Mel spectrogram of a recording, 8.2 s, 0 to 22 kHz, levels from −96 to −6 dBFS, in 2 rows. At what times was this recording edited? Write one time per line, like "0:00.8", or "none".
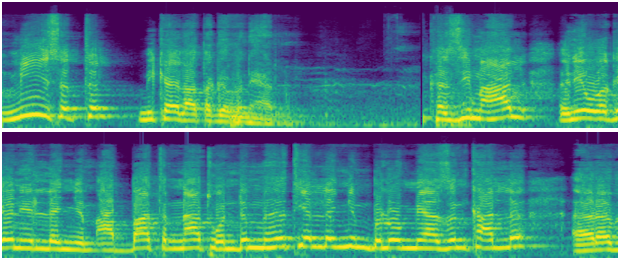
0:02.8

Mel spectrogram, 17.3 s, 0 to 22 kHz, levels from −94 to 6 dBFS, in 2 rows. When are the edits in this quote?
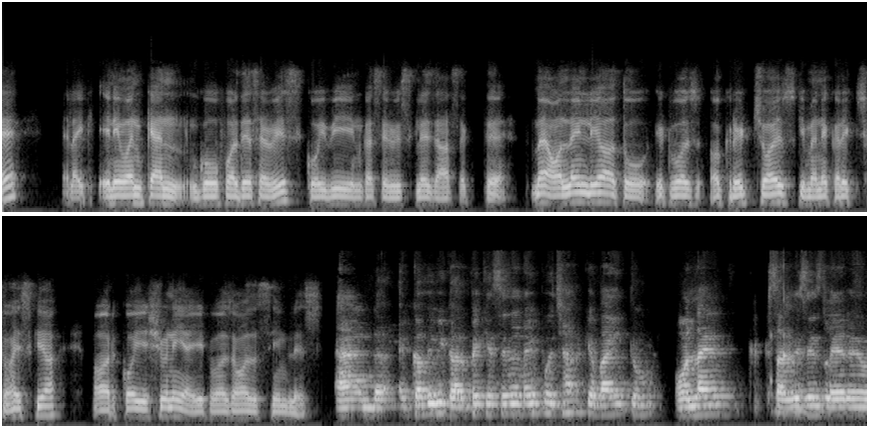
0:05.2
0:11.8

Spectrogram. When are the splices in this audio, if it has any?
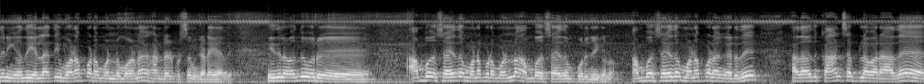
none

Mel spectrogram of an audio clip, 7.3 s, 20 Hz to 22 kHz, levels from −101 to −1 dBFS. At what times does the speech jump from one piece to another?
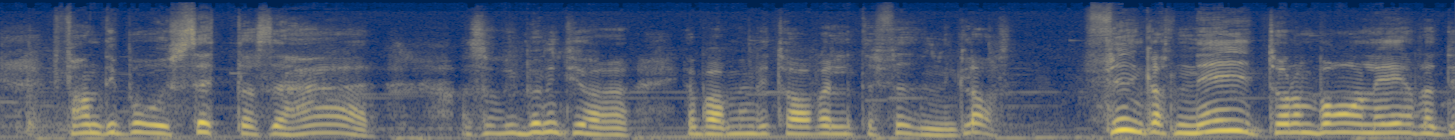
none

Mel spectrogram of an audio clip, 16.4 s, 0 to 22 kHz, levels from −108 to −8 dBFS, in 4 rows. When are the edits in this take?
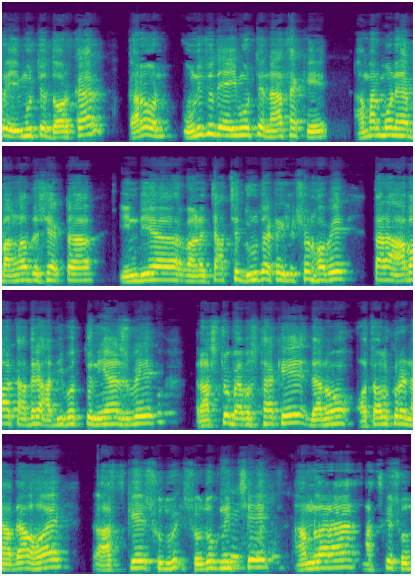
0:09.9

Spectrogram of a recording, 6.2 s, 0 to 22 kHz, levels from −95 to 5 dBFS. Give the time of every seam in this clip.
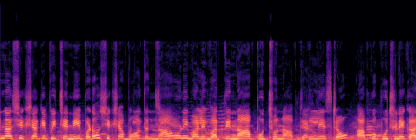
0:02.2
0:04.6

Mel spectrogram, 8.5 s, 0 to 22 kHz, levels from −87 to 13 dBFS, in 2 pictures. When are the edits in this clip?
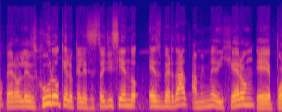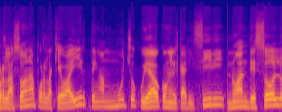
none

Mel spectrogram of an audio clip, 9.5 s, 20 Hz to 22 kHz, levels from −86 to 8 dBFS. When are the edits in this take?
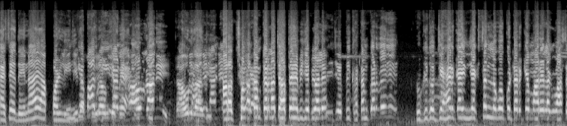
0:03.7

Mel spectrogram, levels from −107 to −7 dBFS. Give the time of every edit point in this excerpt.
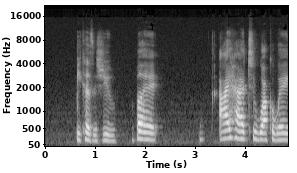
none

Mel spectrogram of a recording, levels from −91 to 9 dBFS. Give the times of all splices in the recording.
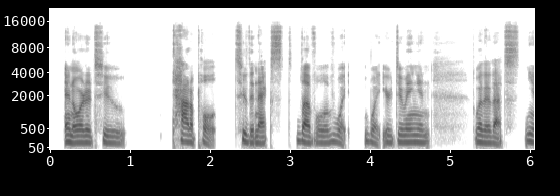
none

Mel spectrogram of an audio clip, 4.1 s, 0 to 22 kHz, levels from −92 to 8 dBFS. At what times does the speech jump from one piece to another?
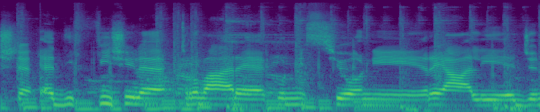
none

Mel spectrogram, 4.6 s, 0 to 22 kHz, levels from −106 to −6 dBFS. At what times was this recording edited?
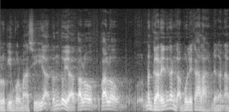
0:01.0

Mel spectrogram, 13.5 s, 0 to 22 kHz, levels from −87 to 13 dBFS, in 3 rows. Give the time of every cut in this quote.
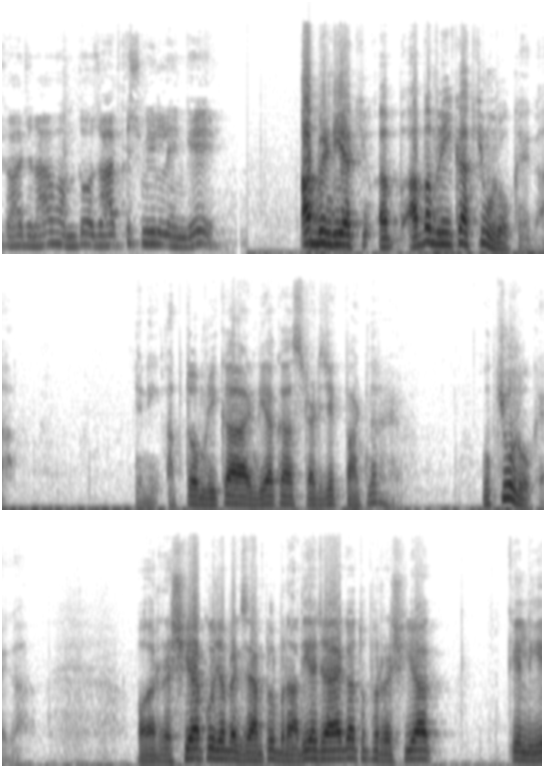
none

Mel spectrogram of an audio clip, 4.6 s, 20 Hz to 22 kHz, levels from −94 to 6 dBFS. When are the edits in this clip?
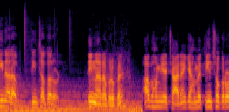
0:02.7

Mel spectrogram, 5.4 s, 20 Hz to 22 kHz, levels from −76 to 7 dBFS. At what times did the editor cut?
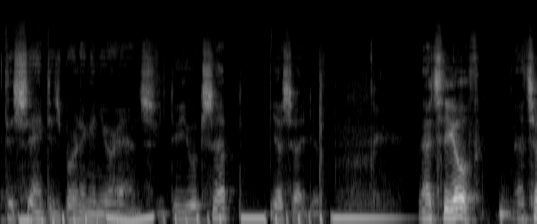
none

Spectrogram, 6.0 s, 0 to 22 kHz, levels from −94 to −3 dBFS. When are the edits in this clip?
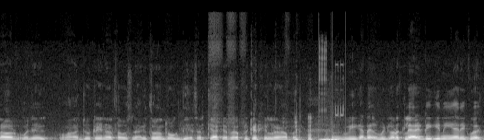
0:04.2

